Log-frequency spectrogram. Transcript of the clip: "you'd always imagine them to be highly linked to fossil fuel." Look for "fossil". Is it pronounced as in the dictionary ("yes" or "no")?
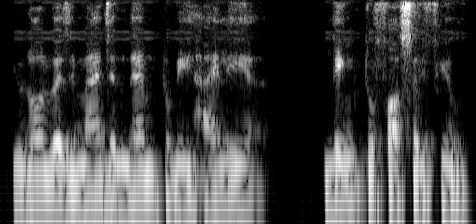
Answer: yes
